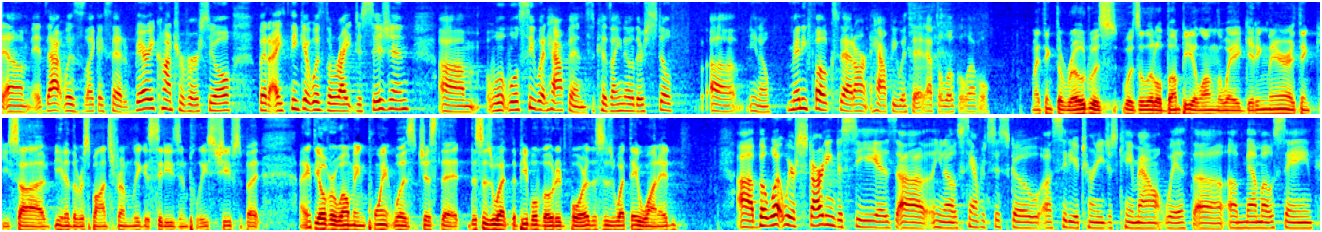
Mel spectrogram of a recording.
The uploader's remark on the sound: on-stage at the International Cannabis Business Conference in San Francisco this January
